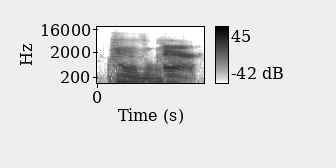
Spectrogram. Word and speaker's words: Ereval: Ereval. Era. Era. Hang on, I'm going to write it phonetically. Ereval. Got it. So like aerosol.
